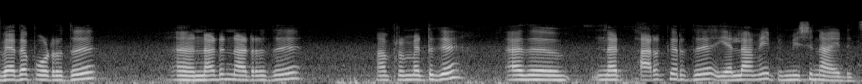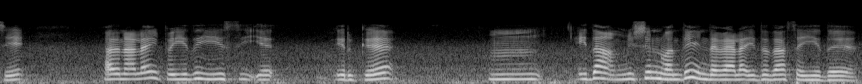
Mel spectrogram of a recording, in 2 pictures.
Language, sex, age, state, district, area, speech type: Tamil, female, 30-45, Tamil Nadu, Tiruvannamalai, urban, spontaneous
